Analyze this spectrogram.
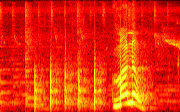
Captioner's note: knocking on the door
